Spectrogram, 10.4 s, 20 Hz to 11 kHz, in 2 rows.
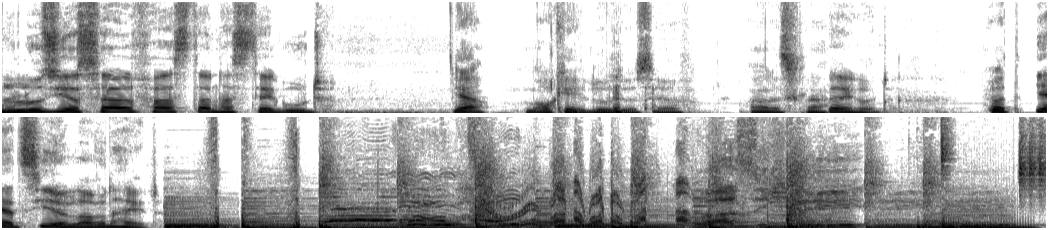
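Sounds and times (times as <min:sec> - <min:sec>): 
speech: 0:00.0 - 0:06.3, 0:08.1 - 0:09.6
loud hip-hop backing track: 0:06.0 - 0:10.4
turntable scratches with pitch sweeps: 0:06.9 - 0:09.5
laughter: 0:07.7 - 0:09.1.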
